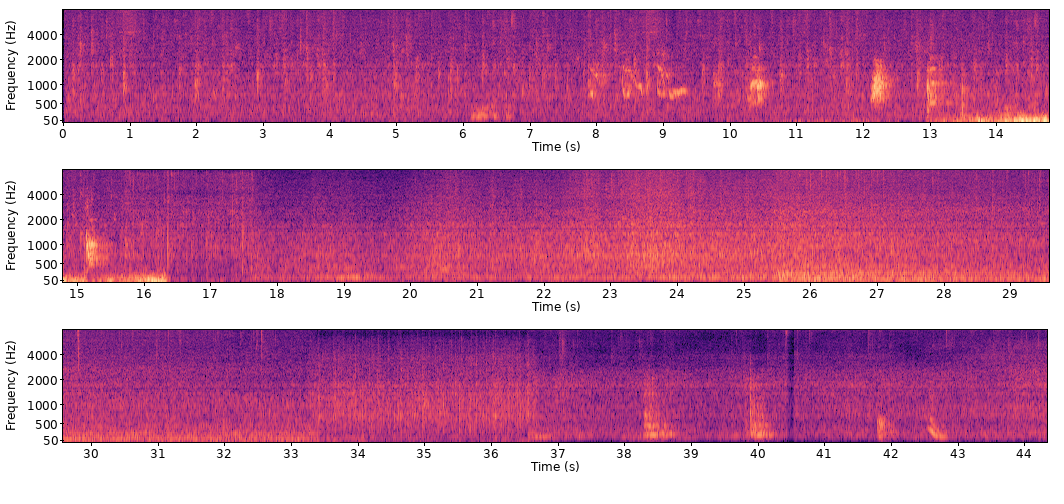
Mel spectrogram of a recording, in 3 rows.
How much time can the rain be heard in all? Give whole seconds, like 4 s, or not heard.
44 s.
